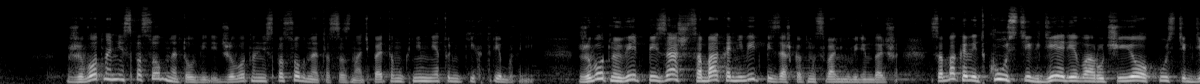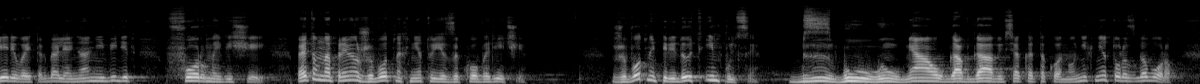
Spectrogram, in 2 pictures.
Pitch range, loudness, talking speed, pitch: 130-180 Hz, -23 LUFS, 165 wpm, 150 Hz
